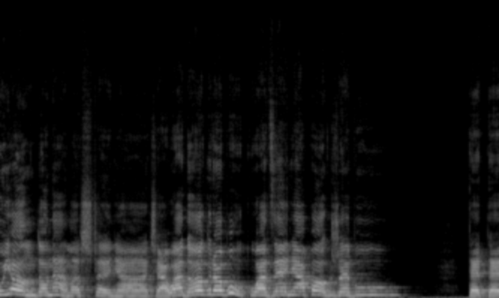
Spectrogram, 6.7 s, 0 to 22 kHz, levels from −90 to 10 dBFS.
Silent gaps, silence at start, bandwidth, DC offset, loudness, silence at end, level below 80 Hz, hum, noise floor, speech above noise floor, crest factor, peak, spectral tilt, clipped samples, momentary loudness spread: none; 0 s; 13.5 kHz; under 0.1%; -28 LUFS; 0 s; -64 dBFS; none; -62 dBFS; 34 dB; 16 dB; -12 dBFS; -4 dB/octave; under 0.1%; 11 LU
